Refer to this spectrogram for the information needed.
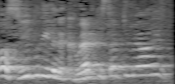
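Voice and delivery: fast, high, incredulous question; debate challenge. Acted. Debate opponent challenging a student, fast and high. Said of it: "Somebody says something to you in the debate ground".

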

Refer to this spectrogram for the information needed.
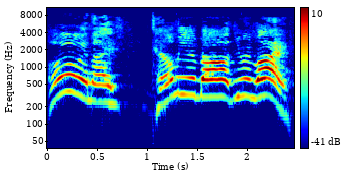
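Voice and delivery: put-on high, sing-song talking down to an old person; condescending. Speaker mocking how people talk down to the elderly, condescending. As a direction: patronize them like a small child.

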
